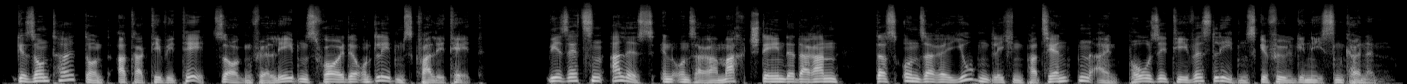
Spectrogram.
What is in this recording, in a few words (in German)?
jugendliche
